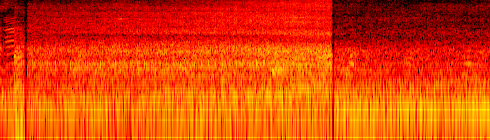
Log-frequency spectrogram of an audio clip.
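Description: A broad rushing noise that grows louder for about four seconds and then cuts off abruptly, followed by a steady low hum.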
